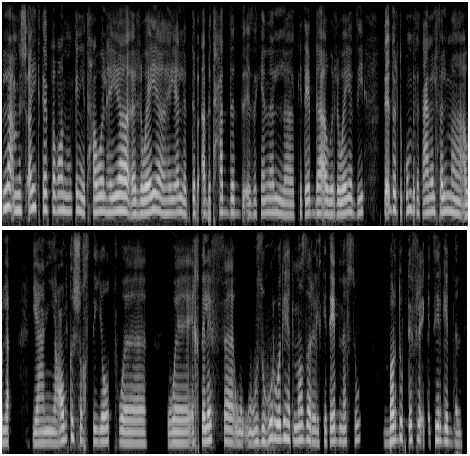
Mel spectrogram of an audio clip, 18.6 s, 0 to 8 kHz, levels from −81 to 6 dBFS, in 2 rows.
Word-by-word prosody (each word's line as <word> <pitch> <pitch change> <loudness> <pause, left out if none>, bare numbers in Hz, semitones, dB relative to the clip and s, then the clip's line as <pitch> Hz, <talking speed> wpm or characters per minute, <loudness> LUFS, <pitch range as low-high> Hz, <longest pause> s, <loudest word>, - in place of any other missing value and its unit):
لأ، 255 +3 +4
مش 215 -1 0
أي 245 +3 +4
كتاب 225 -3 -1
طبعًا 215 0 0
ممكن 200 +1 -3
يتحوّل 195 +1 +1
هي 195 -3 +5
الرواية 180 +4 +4
هي 175 +1 0
اللي 190 -3 0
بتبقى 170 +1 -3
بتحدِّد 180 0 -3
إذا 165 0 -5
كان 175 +2 -5
الكتاب 170 -1 -2
ده 175 - +2
أو 170 -1 +2
الرواية 165 +4 +2
دي 185 +3 -5 0.4
تقدر 225 -1 +3
تكون 205 +3 -4
بتتعمل 185 -1 -1
فيلم 200 +2 0
أو 165 -5 0
لأ. 165 0 0 0.4
يعني 155 0 -1
عُمق 180 +8 0
الشخصيات 170 -4 -2
و 160 -1 +1 0.8
واختلاف 155 +5 +1 0.2
و 150 0 -4
وظهور 175 +6 +1
وجهة 205 0 +4
نظر 185 0 +2
الكتاب 170 +3 -1
نَفْسه 175 +3 -5 0.5
برضه 180 +8 +2
بتفرِق 200 0 -2
كتير 190 +4 -2
جدًا. 160 -5 -4
180 Hz, 130 wpm, -22 LUFS, 165-200 Hz, 0.8 s, هي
